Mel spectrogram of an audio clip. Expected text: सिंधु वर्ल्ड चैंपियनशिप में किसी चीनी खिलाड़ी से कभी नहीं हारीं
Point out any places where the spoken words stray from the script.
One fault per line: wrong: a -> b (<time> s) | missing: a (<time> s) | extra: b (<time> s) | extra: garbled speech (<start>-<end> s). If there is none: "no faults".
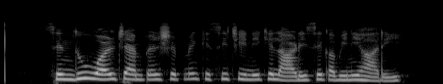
no faults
